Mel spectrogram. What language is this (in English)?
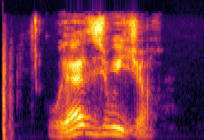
Kabyle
